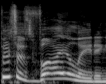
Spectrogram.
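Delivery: mock, very high, outraged screaming screech. Retelling a young guy who made a scene, imitating him screaming. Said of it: "and he's like screaming".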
